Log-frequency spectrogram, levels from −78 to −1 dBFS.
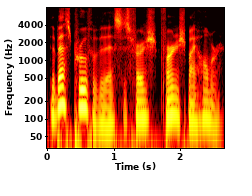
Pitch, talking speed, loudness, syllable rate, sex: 105 Hz, 205 wpm, -20 LUFS, 5.2 syllables/s, male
